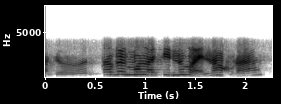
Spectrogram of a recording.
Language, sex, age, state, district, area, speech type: Nepali, female, 60+, West Bengal, Kalimpong, rural, conversation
